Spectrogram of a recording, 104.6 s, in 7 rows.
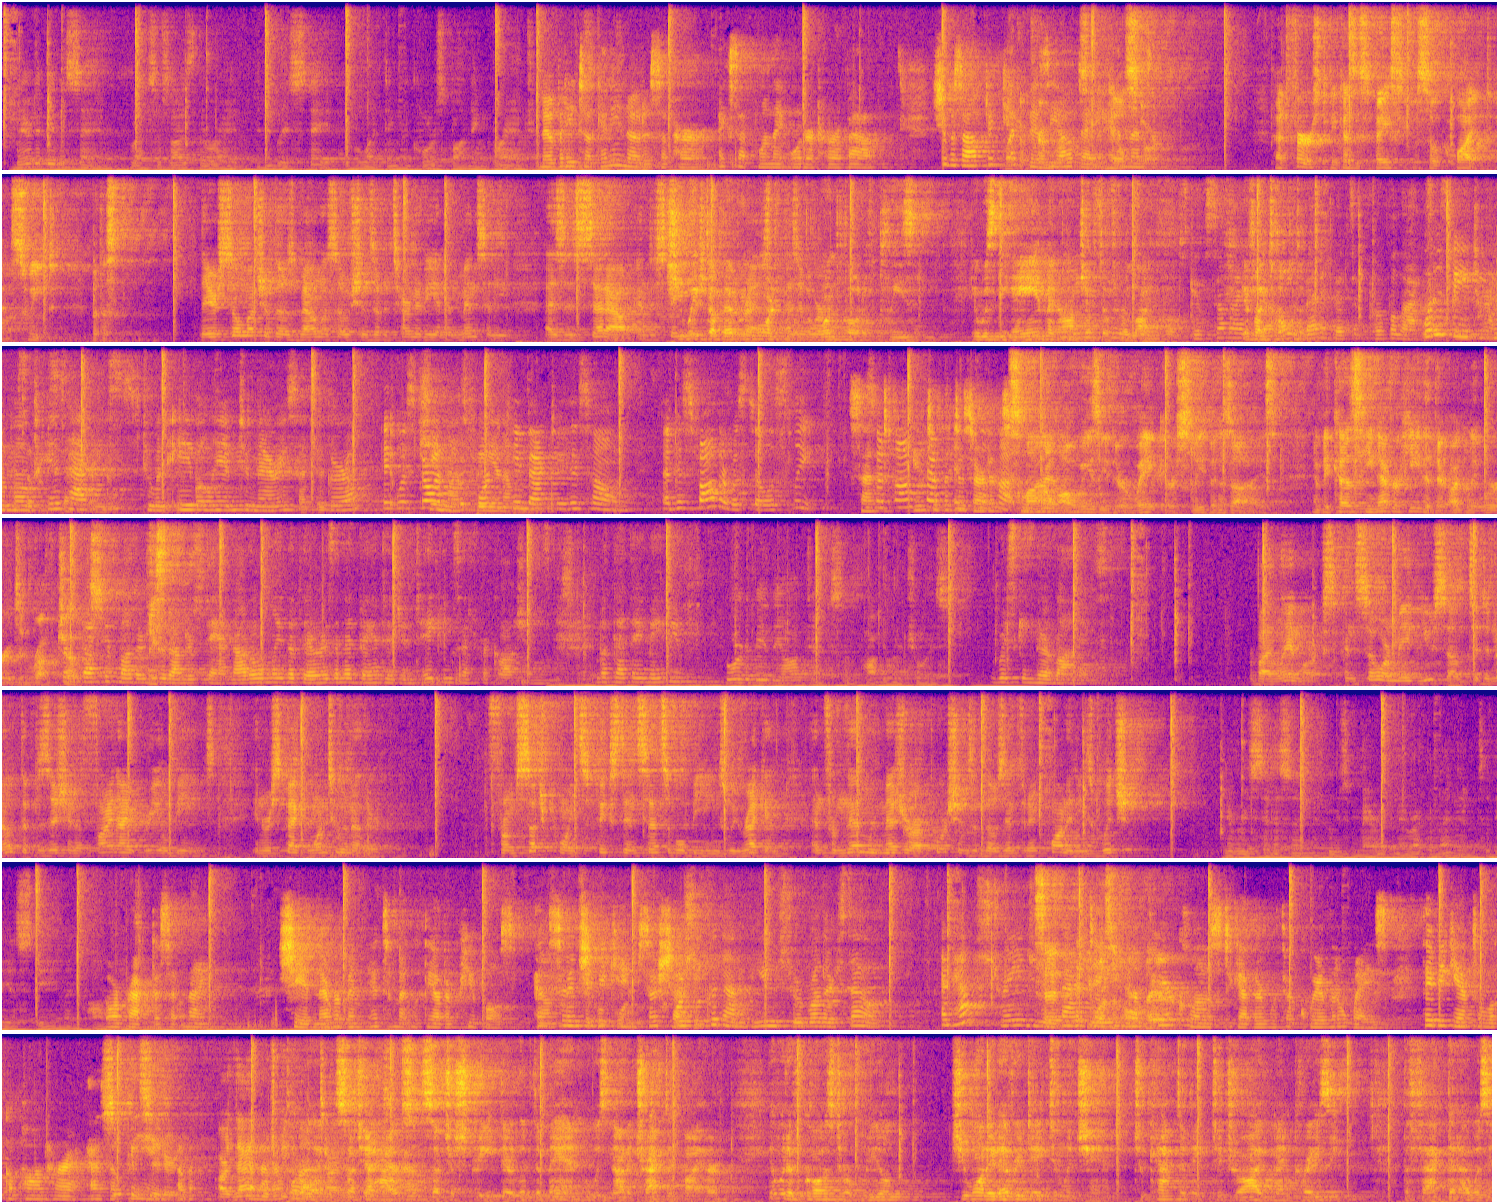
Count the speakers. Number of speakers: eight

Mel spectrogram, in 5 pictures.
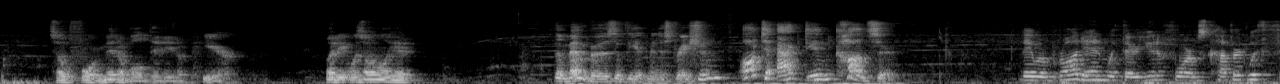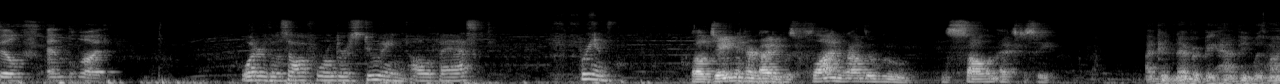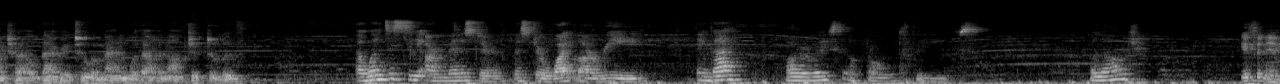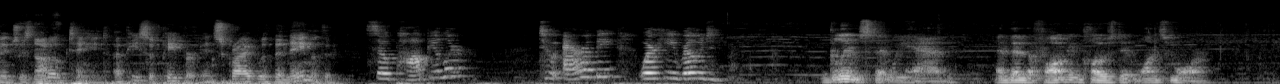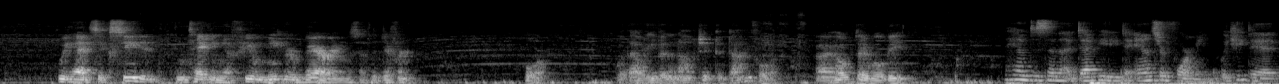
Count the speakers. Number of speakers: ten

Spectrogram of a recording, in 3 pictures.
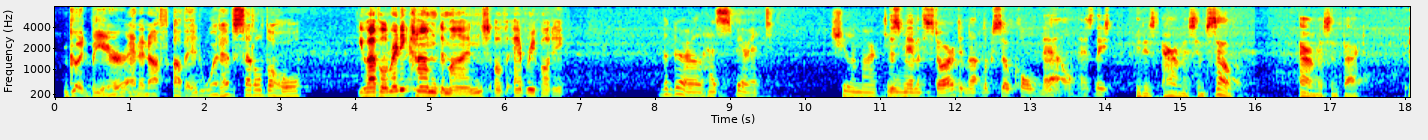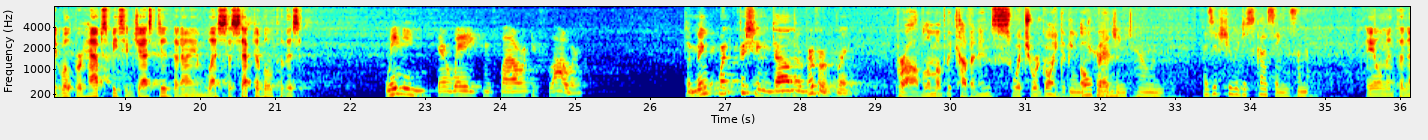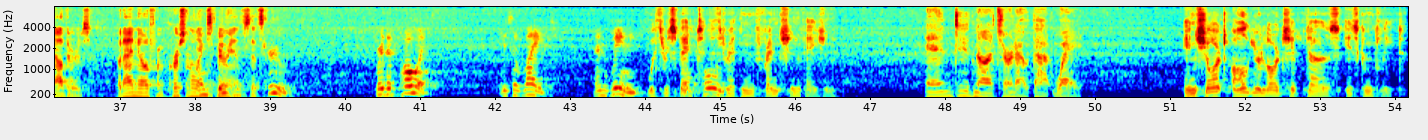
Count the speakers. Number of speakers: eight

